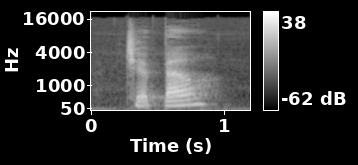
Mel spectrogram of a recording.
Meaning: blade (sharp-edged or pointed working end of a tool or utensil)
- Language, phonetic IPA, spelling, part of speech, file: Czech, [ˈt͡ʃɛpɛl], čepel, noun, Cs-čepel.ogg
